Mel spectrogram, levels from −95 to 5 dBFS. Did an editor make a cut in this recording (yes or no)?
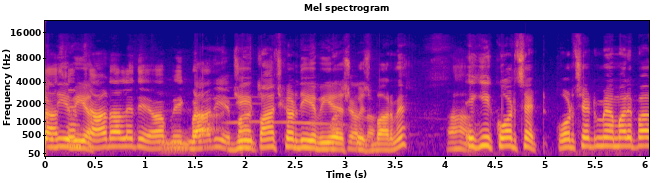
no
